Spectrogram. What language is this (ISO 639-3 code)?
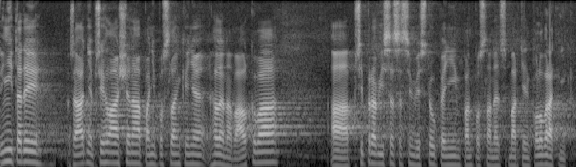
ces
